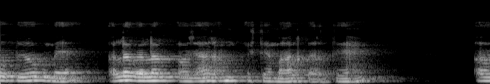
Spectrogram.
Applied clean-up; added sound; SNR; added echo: none; none; none; reverberation time 0.9 s.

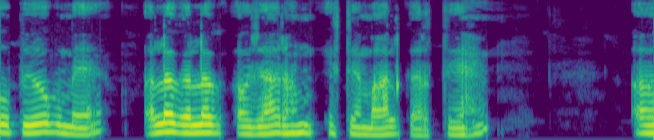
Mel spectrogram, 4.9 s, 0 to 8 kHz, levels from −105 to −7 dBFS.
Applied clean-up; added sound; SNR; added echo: none; none; none; none.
